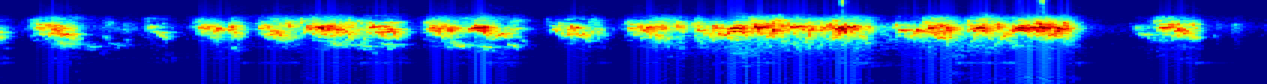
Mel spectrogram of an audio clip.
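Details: House sparrows chirping: bursts of bright, scratchy chirps, high-pitched and overlapping like several birds together, broken by short pauses, with a faint steady hum underneath.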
